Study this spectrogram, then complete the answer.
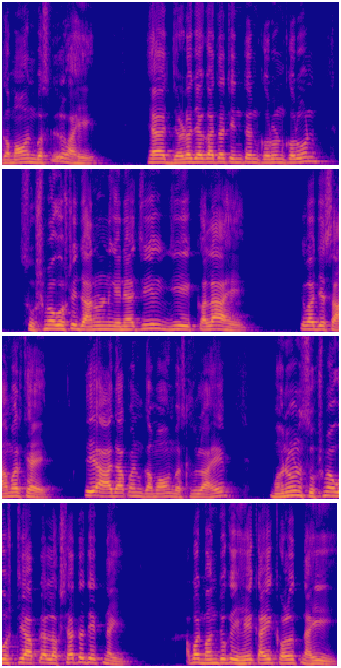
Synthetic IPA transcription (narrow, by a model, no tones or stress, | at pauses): ɡəmaʋnbəslelaɦe | ɦjad͡zəɽəd͡ʑəɡat͡sat͡ɕint̪ənkəɾuːnkəɾuːn | sukʂməɡoʂʈiːd͡zañuːnɡʱeɽjat͡ɕiːd͡ʑiːkəlaːɦe | kĩw̃ʋad͡ʑesaməɾt̪ʰjəaɦe | t̪ead̪apəɳɡəmaunbəslelaɦe | m̤əɽ̃uːnsukʂməɡoʂʈiːapljaləkʂat̪əd̪et̪naɦi | apəɳm̤ənt̪ok̬iːɦekaɦiːkəɭət̪naɦi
